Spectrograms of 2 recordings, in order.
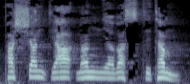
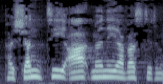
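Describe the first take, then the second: First: The words run together with no breaks. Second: The words are separated with extra syllables. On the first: The speaker calls it right. "it's supposed to be said as one flow" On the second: The speaker calls it wrong. "you add two extra uh, matras"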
